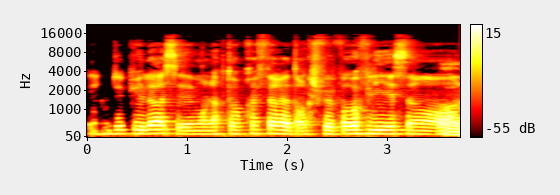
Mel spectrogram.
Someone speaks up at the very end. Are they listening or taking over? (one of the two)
taking over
